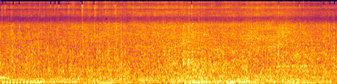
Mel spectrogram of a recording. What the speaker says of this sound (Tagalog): Ayan o, napakalakas ng ulan o.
